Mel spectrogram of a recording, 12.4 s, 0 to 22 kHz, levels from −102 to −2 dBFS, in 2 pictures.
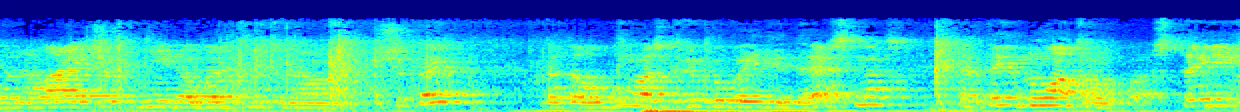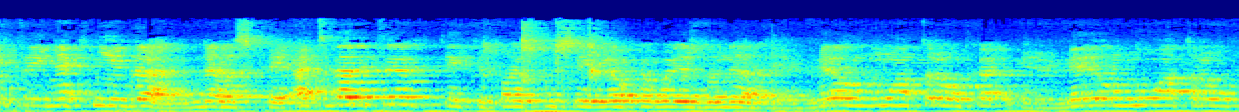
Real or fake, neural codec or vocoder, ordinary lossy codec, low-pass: real; none; MP3, 48 kbps; 19.8 kHz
